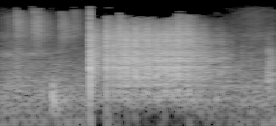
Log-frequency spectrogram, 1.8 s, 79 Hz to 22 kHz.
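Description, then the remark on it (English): Three dice clatter across a hard table during a tabletop game in a quick burst of rattling clicks that tumble and settle over about a second, with no talking. “So I'll roll 5 dice? No, 3 dice, add 2 to the roll.”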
